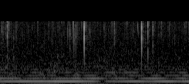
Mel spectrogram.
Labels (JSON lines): {"label": "biophony, midshipman", "recorder": "SoundTrap 500"}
